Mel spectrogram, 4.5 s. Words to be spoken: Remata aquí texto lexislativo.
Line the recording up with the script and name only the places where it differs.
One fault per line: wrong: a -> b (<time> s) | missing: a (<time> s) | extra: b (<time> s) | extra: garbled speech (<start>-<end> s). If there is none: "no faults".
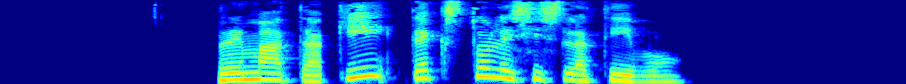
no faults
